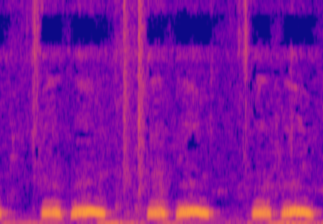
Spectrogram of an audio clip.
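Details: Lively spotted dove lure call for trappers: three paired coos, each a short burst followed by a longer, gently arching note, about once a second, with a low droning hum behind.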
